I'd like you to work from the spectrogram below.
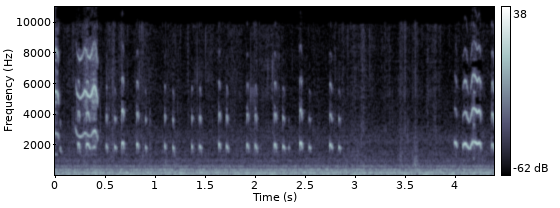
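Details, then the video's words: Young American kestrels contesting food make rapid, thin, high chipping notes in quick succession, with a few louder squealed cries at the start and end, over a low hum. "小隼的搶食大戰 (American Kestrel)"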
